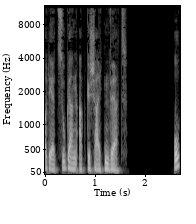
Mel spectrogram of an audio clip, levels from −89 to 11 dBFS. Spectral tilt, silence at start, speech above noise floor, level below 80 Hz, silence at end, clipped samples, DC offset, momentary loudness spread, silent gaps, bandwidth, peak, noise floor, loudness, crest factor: -6 dB/octave; 0 s; over 69 dB; -46 dBFS; 0 s; under 0.1%; under 0.1%; 12 LU; 1.77-2.47 s; 12 kHz; -4 dBFS; under -90 dBFS; -21 LUFS; 16 dB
